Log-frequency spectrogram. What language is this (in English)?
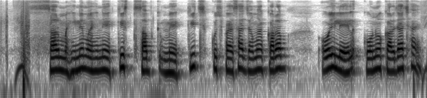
Maithili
